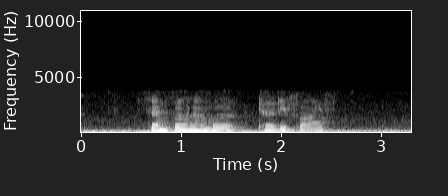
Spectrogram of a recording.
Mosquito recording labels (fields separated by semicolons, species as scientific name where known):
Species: no mosquito; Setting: cup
